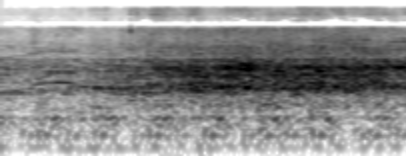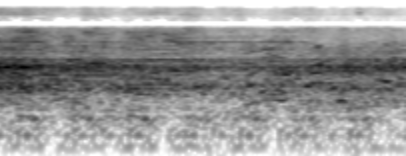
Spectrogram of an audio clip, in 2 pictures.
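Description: A large stadium crowd chants and cheers.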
